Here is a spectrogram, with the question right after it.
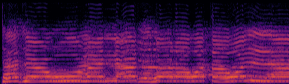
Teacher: دال حرف قلقلہ میں سے ساکن ہے، قلقلہ ہوگا آواز لوٹ کر آئے گی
